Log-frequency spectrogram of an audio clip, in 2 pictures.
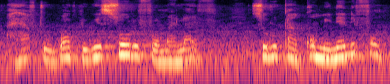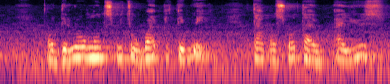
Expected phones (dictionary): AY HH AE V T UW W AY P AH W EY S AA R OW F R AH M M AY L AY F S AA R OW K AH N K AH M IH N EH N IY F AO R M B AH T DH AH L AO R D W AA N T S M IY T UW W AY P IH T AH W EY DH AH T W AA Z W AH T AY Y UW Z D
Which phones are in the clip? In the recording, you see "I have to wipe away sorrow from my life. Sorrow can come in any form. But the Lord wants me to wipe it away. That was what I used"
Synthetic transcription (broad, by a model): AY HH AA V T UW W AY P AH W EY S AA R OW F R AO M M AY L AY F S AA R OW K AH N K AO M IH N EH N IY F AO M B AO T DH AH L AO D W AA N T S M IY T UW W AY P IH T AH W EY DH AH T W AA S W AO T AY Y UW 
